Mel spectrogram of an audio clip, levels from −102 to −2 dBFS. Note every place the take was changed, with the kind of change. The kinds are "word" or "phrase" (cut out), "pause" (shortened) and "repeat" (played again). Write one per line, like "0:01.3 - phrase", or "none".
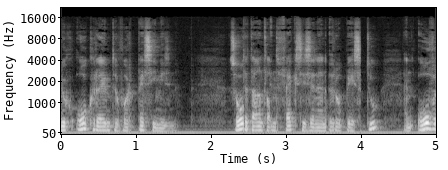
0:02.4 - word
0:02.8 - word
0:03.5 - word
0:04.0 - word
